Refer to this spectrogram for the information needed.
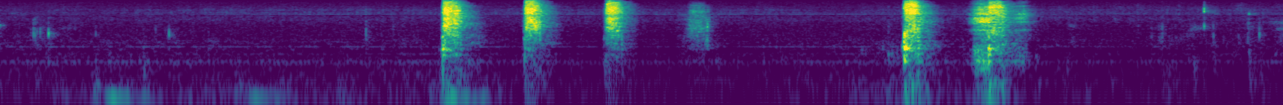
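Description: A run of six small, sharp sneezes in quick succession from a cat, in a quiet room.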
